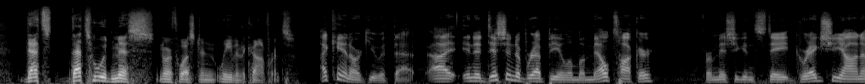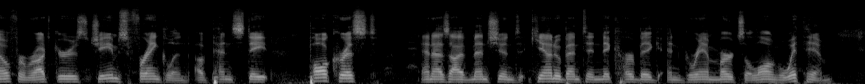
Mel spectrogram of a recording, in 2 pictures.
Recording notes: Live from Big Ten Media Days in Indianapolis.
